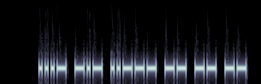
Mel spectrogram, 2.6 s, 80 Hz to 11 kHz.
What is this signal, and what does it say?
Morse code, heard as a keyed tone, about 37 wpm, 700 Hz. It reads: VK2MMM
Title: DXCC-100 Call Signs - 6 Characters - 40wpm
